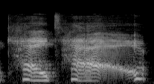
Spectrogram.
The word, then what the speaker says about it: K-Tay: name of Katie into K-Tay. Right. And then I take this idea of the celebutante and then I'm thinking like, okay, K-Tay, like what rhymes with like Tay, like way.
